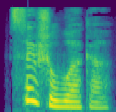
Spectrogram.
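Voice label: "social worker", British English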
